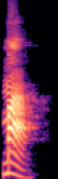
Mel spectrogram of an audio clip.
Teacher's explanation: Cuman mim, kalau kita bicara mim yang sebelah kiri ini, jalan keluar suaranya dipampet, ditutup, diblok menggunakan bibir. Ma, menggunakan bibir.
